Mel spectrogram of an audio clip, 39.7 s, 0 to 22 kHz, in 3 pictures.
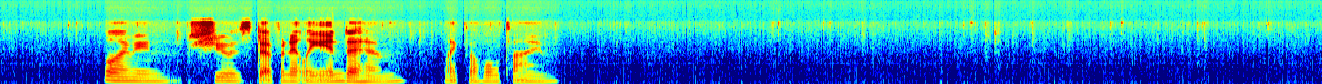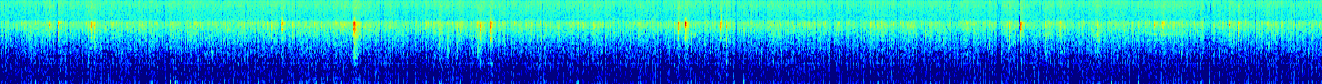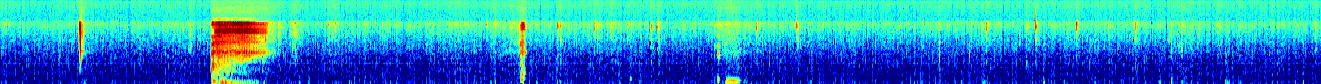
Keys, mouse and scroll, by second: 1.3 click, 1.8 g, 3.8 click, 4.1 g, 4.9 click, 5.3 g, 5.4 g, 8.2 click, 8.8 r, 9.9 g, 11.7-12.1 scroll down 2, 12.1-13.8 middle drag, 13.8 click, 14.2-17.3 middle drag, 17.8 Tab, 18.1-20.2 middle drag, 20.2 scroll up 3, 20.5-23.5 middle drag, 23.7 Tab, 24.7 click, 25.5 click, 26.5 click, 29.2 ctrl+v, 31.3 click, 32.0 middle click, 32.4 Tab, 32.7 scroll down 3, 33.2-34.1 middle drag, 34.1 scroll up 3, 34.5-36.3 middle drag, 36.3 scroll down 2, 36.8-37.1 middle drag, 37.1 scroll down 3, 37.8-39.6 middle drag.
